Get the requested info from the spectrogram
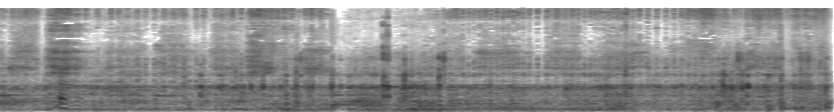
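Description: Mountain bike riding on a dirt trail: steady rumbling tyre and wind noise on the rider's camera, with scattered rattling clicks from the bike.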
